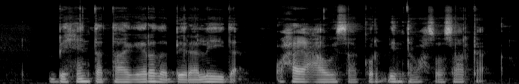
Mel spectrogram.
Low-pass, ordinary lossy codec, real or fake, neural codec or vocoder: none; none; fake; vocoder, 44.1 kHz, 128 mel bands every 512 samples, BigVGAN v2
